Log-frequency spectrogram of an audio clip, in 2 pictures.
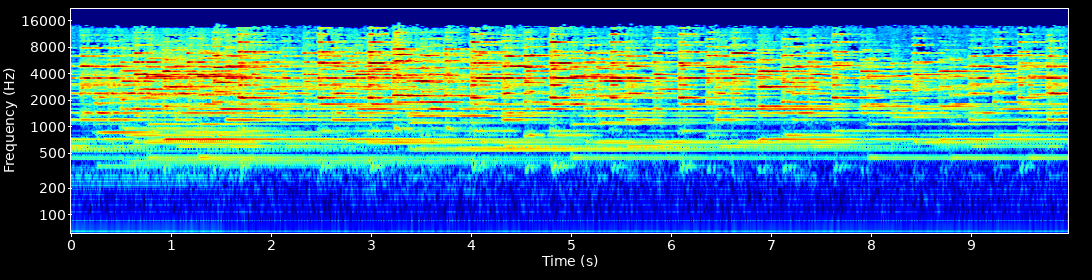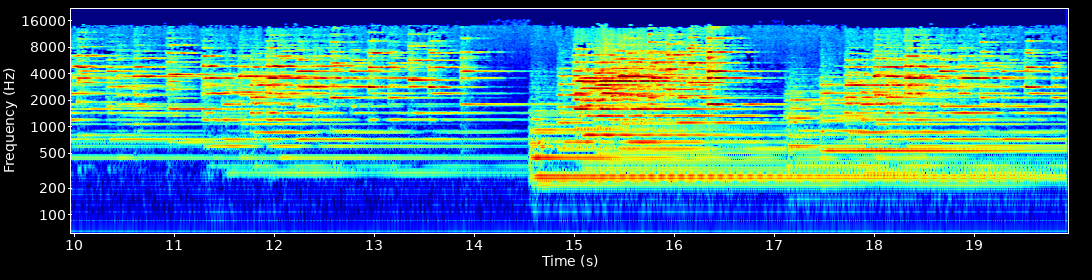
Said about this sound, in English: The Chimes of Delft.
